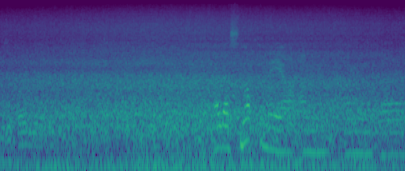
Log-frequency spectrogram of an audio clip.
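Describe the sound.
A steady, broad rush of the Ahr river flowing at Bad Neuenahr-Ahrweiler, Germany, fills the background. Faint murmurs of voices drift through the wash of noise.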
